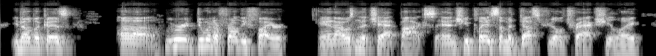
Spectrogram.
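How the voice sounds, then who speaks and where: A man with an ordinary speaking voice, fairly high in pitch, with ordinary pitch variation and a fairly quick pace. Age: 60s. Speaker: musician, guitarist. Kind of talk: casual chat.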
